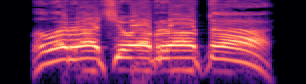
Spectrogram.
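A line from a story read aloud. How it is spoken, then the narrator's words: Shouting over wind. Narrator (Russian): прокричал он сквозь гудящий ветер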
